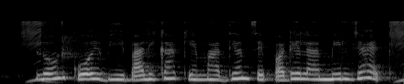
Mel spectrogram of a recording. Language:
Magahi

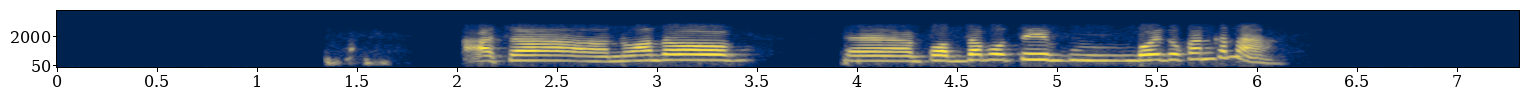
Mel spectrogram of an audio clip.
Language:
Santali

